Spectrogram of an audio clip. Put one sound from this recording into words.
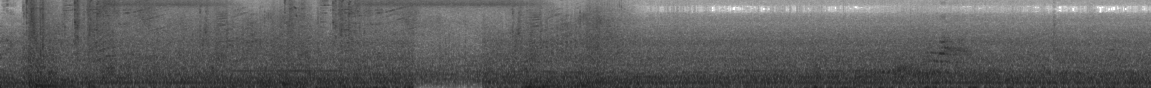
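Wind rushes loudly and steadily.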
